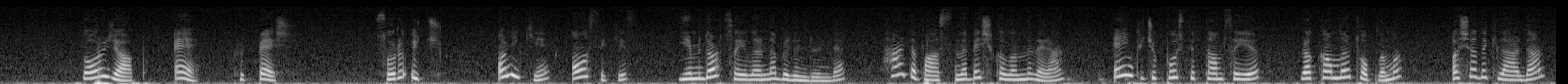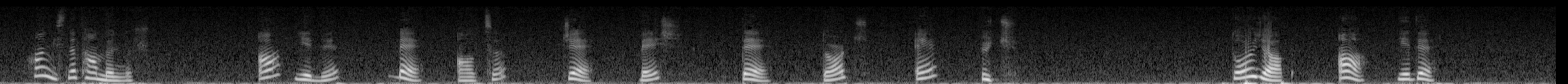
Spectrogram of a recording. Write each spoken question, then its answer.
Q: 12, 18, 24 sayılarına bölündüğünde her defasında 5 kalanını veren en küçük pozitif tam sayı rakamları toplamı aşağıdakilerden hangisine tam bölünür?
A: Doğru cevap A 7.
